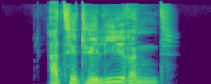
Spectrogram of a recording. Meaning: present participle of acetylieren
- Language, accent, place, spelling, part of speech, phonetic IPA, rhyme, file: German, Germany, Berlin, acetylierend, verb, [at͡setyˈliːʁənt], -iːʁənt, De-acetylierend.ogg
